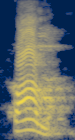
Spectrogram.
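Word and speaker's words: calm: काम इसमें L silent जाता है। आगे हम एल का जब पढ़ेंगे तो पता लग जाएगा एल साइलेंट कब रहता है। ये क्या है? काम। काम मतलब का की ध्वनि लंबी आएगी। इसको पढ़ेंगे। ऐसे पढ़ेंगे। इसका मतलब होता है आ की साउंड को लॉन्ग खींचना। लंबी खींचना। काम एल साइलेंट रह जाएगा।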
